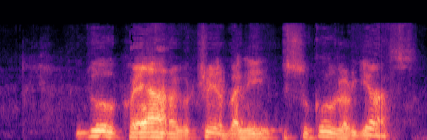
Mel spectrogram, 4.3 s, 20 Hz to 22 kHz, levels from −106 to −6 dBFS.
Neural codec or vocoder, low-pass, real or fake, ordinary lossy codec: codec, 24 kHz, 1.5 kbps, HILCodec; 10.8 kHz; fake; AAC, 32 kbps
